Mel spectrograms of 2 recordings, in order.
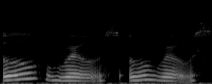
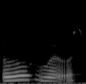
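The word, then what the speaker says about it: Uruz: this yes okay yeah it's pronounced oo roos o o r o o z u ruse and the meanings are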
